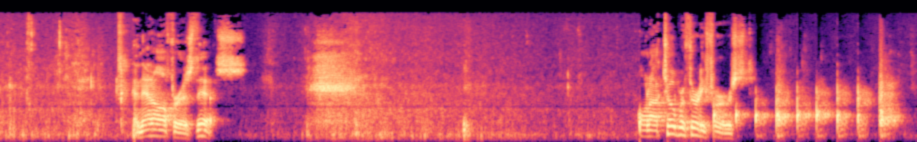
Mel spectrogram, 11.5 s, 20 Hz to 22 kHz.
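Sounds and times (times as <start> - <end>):
speech: 1.6 - 3.1, 8.1 - 9.6
sharp knocks on a wooden-sounding door: 9.2 - 11.4.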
